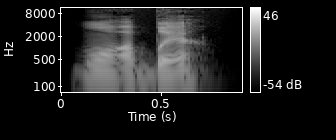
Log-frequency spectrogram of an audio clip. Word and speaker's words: MOAB: Можешь рассказать, как вообще развивалось, вот если кратенько взять, как развивалось Моабе, как правильно, кстати, произносится? Мо. – Моаб, Моаб да?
